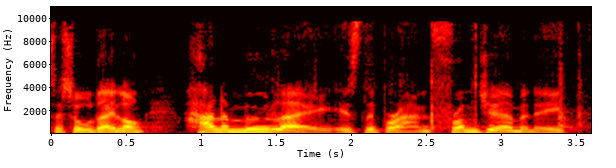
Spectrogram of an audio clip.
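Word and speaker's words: Hahnemühle: which is we've been talking about how to pronounce this all day long Hanam moule is the brand from Germany let's just show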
